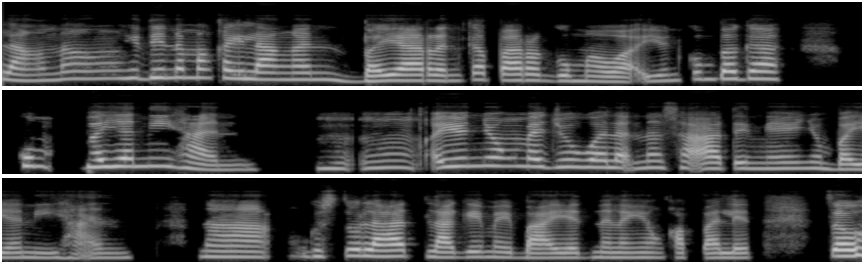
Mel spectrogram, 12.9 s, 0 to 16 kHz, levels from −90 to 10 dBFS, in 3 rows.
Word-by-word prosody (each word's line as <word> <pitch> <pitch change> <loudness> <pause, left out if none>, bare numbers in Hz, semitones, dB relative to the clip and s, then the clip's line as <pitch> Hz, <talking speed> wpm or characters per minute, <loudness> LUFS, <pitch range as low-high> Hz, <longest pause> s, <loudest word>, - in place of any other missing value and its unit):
lang 255 -2 0
ng 330 +3 -5
hindi 370 +1 +1
namang 375 0 0
kailangan 295 - +1
bayaran 245 +2 +4
ka, 290 - +1
para 260 -2 +2
gumawa, 225 -4 -1
'yon 240 +2 -5
kumbaga 315 +2 +1 0.4
kum 365 -5 -2 0.2
bayanihan, 315 - +1 0.2
mm, 260 +3 -8
ayun 350 +5 +3
yung 360 -1 0
medyo 320 -2 +1
wala 300 -3 +2
na 290 +2 -4
sa 275 -2 +1
atin 255 0 -3
ngayon 260 +1 -4
yung 235 - -9
bayanihan 210 -1 -4 0.3
na 240 -1 0
gusto 265 +1 -2
lahat 260 0 +6
lagi 220 0 +2
may 225 -1 -4
bayad 200 0 0
nalang 215 -1 -4
yung 210 - -14
kapalit, 200 -1 -2 0.4
so 270 +1 +9
260 Hz, 160 wpm, -22 LUFS, 225-310 Hz, 0.4 s, so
